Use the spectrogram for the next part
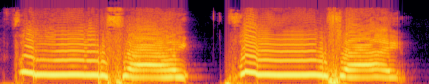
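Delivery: very loud high screaming cry. A narrator's reading. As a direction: scream it with all you have. Retake, much louder.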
